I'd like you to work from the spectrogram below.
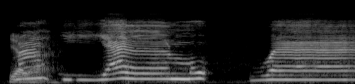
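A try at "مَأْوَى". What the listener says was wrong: Bukan mu tapi barisnya patah. Ma'wa.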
